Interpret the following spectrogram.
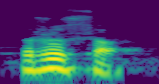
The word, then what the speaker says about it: Rousseau: ro u ca u así se escribe pero se pronuncia ruso Okay bien tiene dos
